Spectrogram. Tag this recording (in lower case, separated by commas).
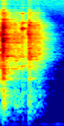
glass, shatter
